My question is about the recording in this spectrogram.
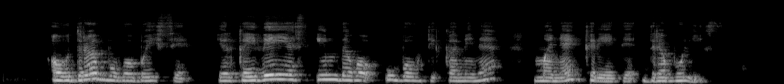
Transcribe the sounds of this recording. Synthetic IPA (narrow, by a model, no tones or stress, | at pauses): ɒʊd̪ɾɐbʊʋoːbɐɪsʲɪ | ɪɾkɐɪʋʲeːjɛsɪmd̪ɐʋoːʊbɔʊt̪ʲikɐmʲɪnʲɛ | mɐnʲɛkɾʲeːt̪ʲeːd̪ʲɾʲɛbʊlʲḭːs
